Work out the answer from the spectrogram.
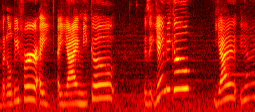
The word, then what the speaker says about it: Yae Miko: Yae Miko. Okay. Thank you, Grace. Because I'm like, I want to know how to pronounce it properly, but then I always feel bad because I forget.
